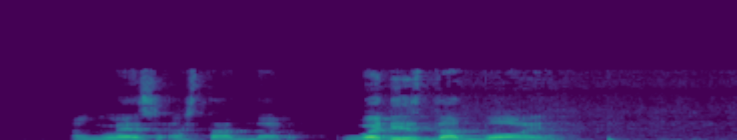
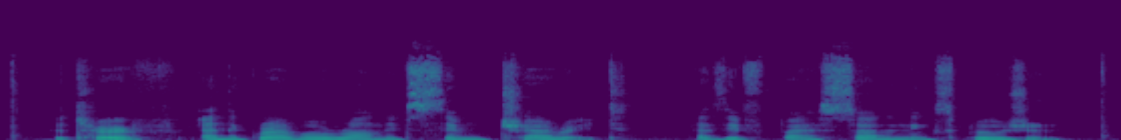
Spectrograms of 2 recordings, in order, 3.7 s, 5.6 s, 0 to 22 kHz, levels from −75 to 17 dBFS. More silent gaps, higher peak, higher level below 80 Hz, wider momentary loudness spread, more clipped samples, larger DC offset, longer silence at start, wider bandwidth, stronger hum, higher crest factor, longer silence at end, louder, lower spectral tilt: neither; first, -6 dBFS vs -14 dBFS; first, -52 dBFS vs -66 dBFS; first, 20 LU vs 11 LU; neither; neither; about the same, 0.35 s vs 0.3 s; second, 11.5 kHz vs 14 kHz; neither; about the same, 20 dB vs 20 dB; first, 0.6 s vs 0.3 s; first, -23 LUFS vs -35 LUFS; about the same, -5.5 dB/octave vs -5 dB/octave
